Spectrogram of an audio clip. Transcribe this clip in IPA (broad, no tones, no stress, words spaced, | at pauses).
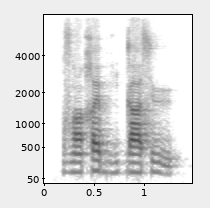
zˤãχɛbʱi ɡasʉ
